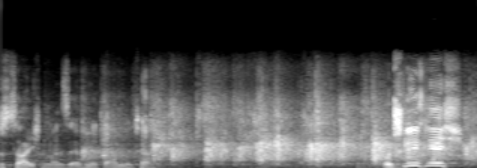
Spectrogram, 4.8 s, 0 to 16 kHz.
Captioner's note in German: Beifall bei dem BÜNDNIS 90/DIE GRÜNEN und der CDU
